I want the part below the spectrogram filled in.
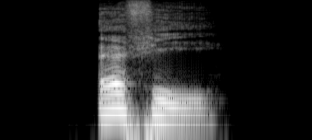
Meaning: short for öffentliches Verkehrsmittel (“public means of transportation”)
- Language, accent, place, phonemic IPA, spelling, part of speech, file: German, Germany, Berlin, /ˈœfi/, Öffi, noun, De-Öffi.ogg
